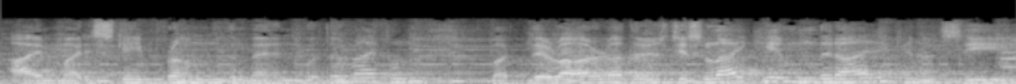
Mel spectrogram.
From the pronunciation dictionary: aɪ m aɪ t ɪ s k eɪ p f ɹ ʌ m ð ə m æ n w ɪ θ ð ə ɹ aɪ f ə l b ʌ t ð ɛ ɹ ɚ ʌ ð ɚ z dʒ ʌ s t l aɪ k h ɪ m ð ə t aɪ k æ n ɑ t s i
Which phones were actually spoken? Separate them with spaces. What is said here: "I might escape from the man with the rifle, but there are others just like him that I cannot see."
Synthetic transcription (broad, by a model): aɪ m aɪ t ɪ s k eɪ p f ɹ ʌ m ð ə m æ n w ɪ ð ə ɹ aɪ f l b ʌ t ð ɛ ɹ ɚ ʌ ð ɚ z dʒ ʌ s t l aɪ k h ɪ m ð ə t aɪ k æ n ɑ t s i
